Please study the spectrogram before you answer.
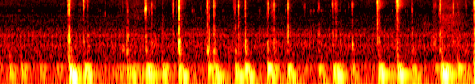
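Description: Both hands type continuously with their fingertips on a laptop keyboard with plastic keys. The result is a quiet stream of soft, low, thuddy key presses, each cut off almost at once, with faint bright ticks on some strokes.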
